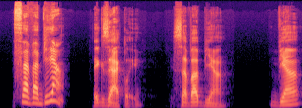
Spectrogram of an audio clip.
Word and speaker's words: bien: Ça va bien. Comment ça va, Estelle? Ça va bien. You might have noticed that bien also has a nasal sound.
